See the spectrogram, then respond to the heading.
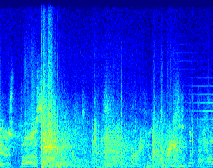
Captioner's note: gunshot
